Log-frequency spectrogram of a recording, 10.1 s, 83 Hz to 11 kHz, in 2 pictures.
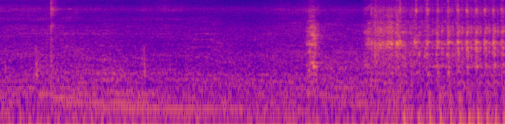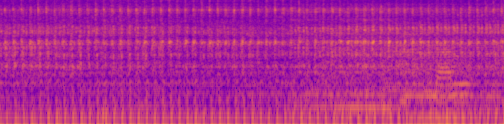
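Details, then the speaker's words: Yamaha Mio M3 scooter, poorly serviced, rough noise from the left CVT case, case opened with heavy oil seepage: restarted with a rough, rattly idle and uneven clatter from the front pulley. The rollers are worn. "kita menghidupkan kembali suara kasar itu di bagian puli depannya ini"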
